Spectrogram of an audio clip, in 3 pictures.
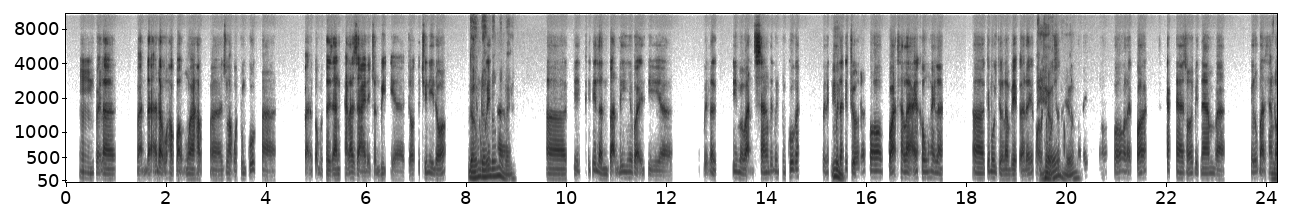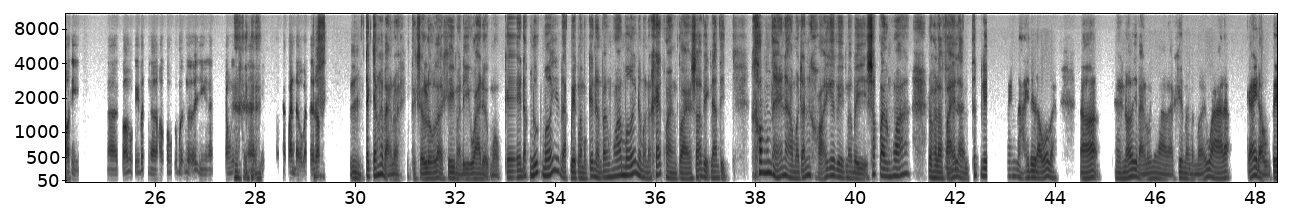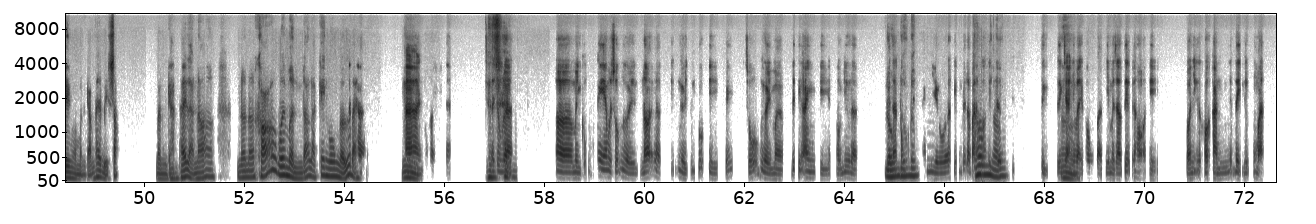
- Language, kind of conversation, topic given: Vietnamese, podcast, Bạn có thể kể về một lần bạn phải thích nghi với một nền văn hóa mới không?
- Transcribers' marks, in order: distorted speech; tapping; laugh; static; other background noise; laughing while speaking: "xác"; unintelligible speech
